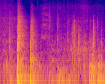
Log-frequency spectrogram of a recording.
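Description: Knocking on a door during a police entry: a few sharp, uneven thuds with quieter knocks in between, and no voices.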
